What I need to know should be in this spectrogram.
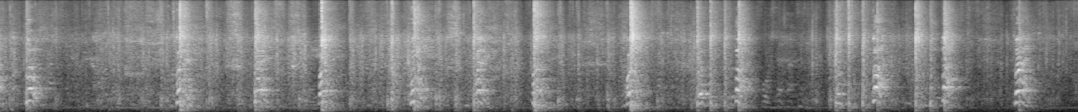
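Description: Punches and kicks smack sharply into padded mitts, again and again.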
